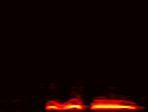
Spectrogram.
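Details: Spotted dove of the thổ sấm type, gáy gọi calling style: a low wavering two-part coo rising into a brief peak, then a longer, slightly buzzy falling note after a short pause.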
